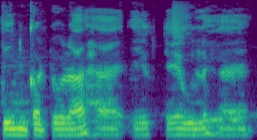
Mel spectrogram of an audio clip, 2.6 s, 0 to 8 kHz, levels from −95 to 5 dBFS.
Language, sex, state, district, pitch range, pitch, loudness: Hindi, male, Bihar, Vaishali, 125-130 Hz, 125 Hz, -19 LUFS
